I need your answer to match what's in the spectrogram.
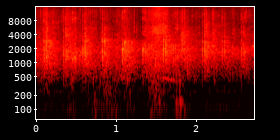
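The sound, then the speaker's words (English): An audience applauds in the morning, many hands clapping together in a dense, steady patter that holds at an even level for a few seconds with no voices over it. “a good hand of a good applause here this morning.”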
